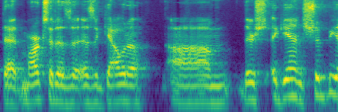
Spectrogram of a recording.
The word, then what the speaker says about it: gouda: have is is uh your gouda sure or gauda gauda or if you're uh good at pronunciation which i'm not uh from from across the ocean i think they say is that a howda that's how they would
